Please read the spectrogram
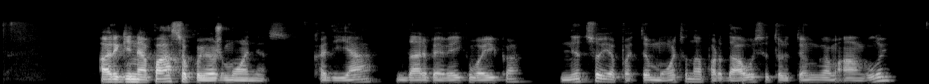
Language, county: Lithuanian, Tauragė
